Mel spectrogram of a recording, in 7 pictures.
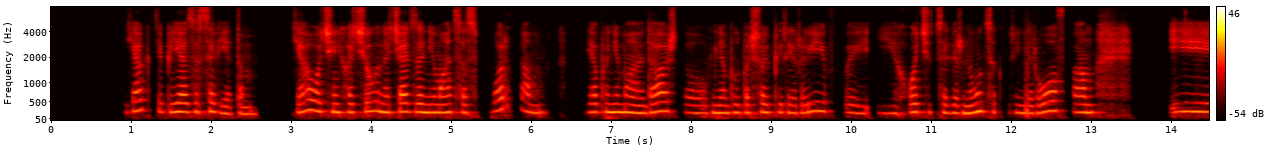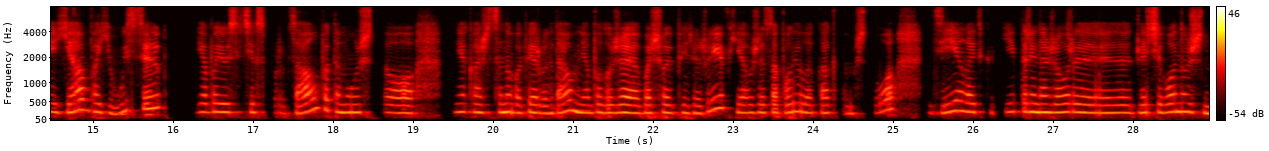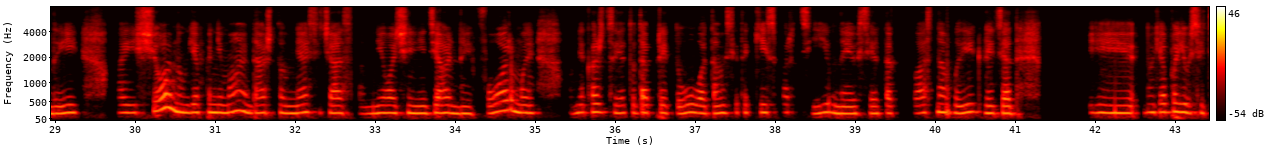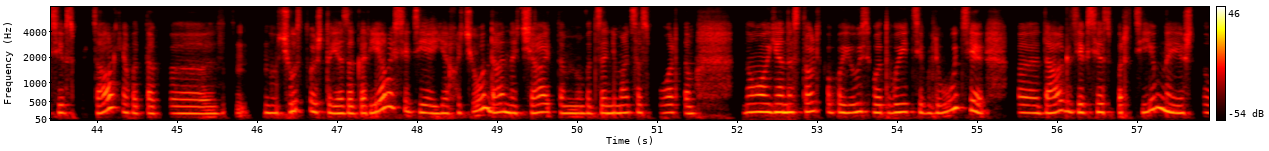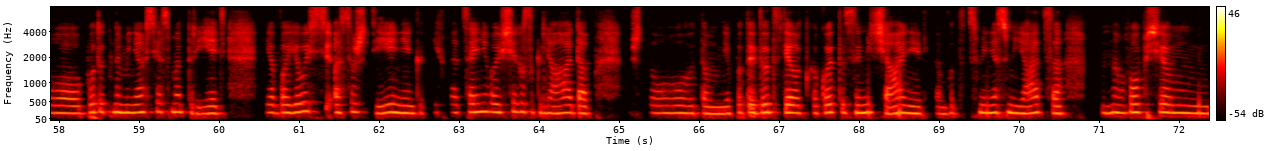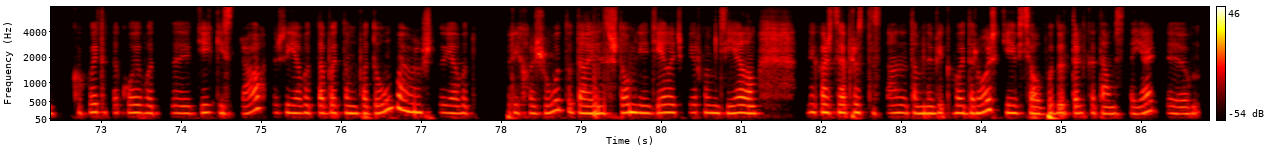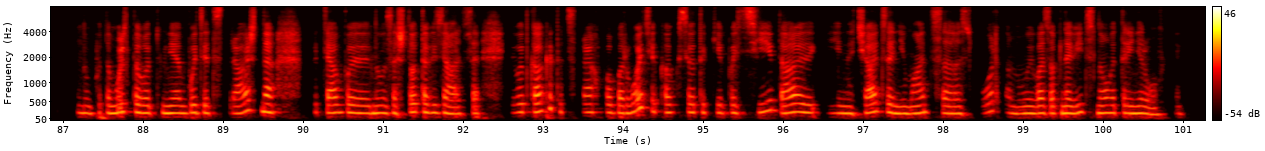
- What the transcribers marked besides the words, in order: other background noise; tapping; chuckle
- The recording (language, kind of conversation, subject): Russian, advice, Как мне начать заниматься спортом, не боясь осуждения окружающих?
- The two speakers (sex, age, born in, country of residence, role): female, 35-39, Ukraine, Bulgaria, user; female, 35-39, Ukraine, United States, advisor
